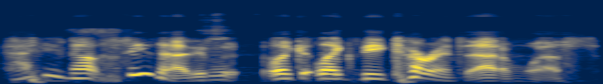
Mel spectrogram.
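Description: A man co-hosting a casual podcast, laid-back and quick to laugh. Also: sits high, huge pitch swings, husky, dry recording, lo-fi sound. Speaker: podcast co-host. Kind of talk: casual comedic chat.

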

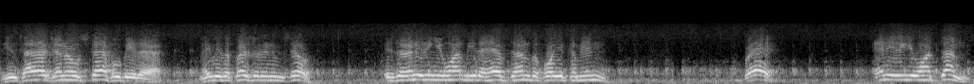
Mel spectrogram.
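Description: An American actor playing an anxious, commanding army general in a 1950s radio drama, with an authoritative, urgent manner. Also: male voice, high voice, moderate pace, long pauses, lightly acted. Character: anxious, commanding male army general fretting over his project. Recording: muffled, noisy old 1950s radio recording.

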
